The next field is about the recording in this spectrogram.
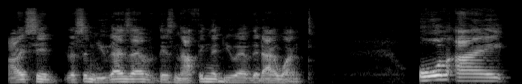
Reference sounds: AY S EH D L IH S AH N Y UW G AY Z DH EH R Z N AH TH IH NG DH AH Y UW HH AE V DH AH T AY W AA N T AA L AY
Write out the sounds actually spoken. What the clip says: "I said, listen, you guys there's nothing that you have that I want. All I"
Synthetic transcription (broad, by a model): AY S EH D L IH S AH N Y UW G AY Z DH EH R Z N AH TH IH NG DH AH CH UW V DH AH T AY W AA N T AA L AY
